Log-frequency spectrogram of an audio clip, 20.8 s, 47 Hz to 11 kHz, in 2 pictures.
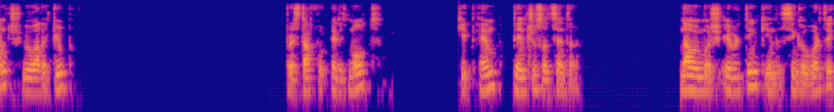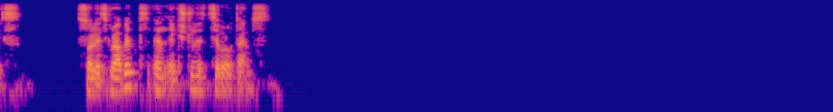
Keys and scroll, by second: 0.9 shift+a, 3.2 Tab, 5.3 m, 11.1 1, 12.0 g, 13.5 e, 14.9 e, 16.0 e, 19.3 e.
